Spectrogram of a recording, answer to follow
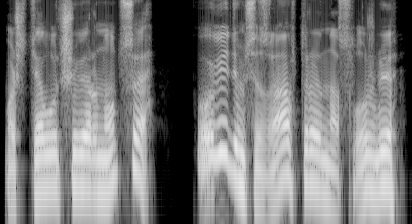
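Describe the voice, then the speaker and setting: A man's voice: mid-range voice, sing-song, moderate pace, darkish tone, no room sound, studio quality. A man voicing a good-natured police chief in an audiobook who avoids conflict and talks in a soothing way.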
